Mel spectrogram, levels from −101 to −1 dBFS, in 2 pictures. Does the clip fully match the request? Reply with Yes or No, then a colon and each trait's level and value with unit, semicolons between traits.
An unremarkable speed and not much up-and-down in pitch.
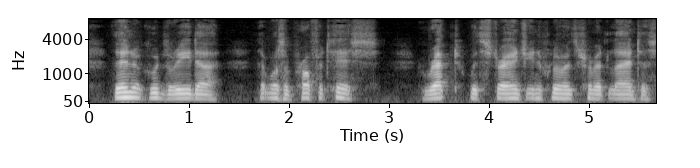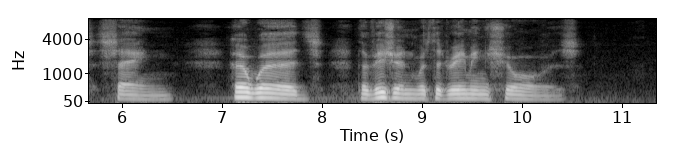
No: slow, 100 wpm; narrow, 2.3 semitones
